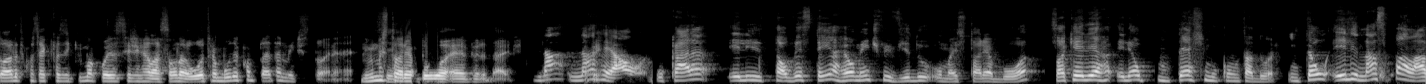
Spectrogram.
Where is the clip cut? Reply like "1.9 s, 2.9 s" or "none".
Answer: none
